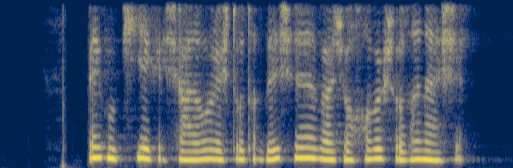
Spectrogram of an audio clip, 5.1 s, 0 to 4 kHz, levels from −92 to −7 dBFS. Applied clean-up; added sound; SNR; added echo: neural mask model DeepFilterNet 3.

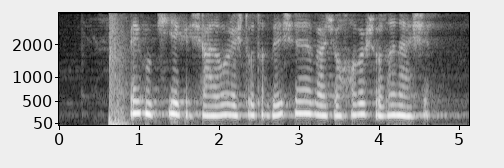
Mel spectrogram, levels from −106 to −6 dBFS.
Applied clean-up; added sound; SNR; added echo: none; Gunshot, gunfire; 16 dB; reverberation time 1.2 s.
